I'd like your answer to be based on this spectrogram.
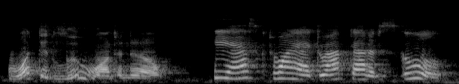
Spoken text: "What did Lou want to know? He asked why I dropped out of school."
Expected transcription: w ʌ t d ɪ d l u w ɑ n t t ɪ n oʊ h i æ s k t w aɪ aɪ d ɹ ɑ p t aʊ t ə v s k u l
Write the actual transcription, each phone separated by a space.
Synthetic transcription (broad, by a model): w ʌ t d ɪ d l u w ɑ n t t ɪ n oʊ h i æ s k t w aɪ aɪ d ɹ ɑ p t aʊ t ə v s k u l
